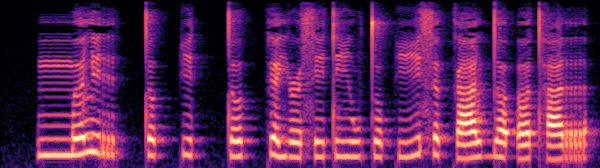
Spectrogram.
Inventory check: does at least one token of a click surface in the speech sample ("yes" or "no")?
no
